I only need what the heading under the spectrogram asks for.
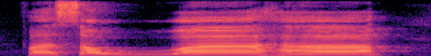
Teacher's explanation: واو مشدد ہے، اسے جماؤں کے ساتھ پڑھا جائے گا اور ایک الف کی مقدار کھینچ کر پڑھا جائے گا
